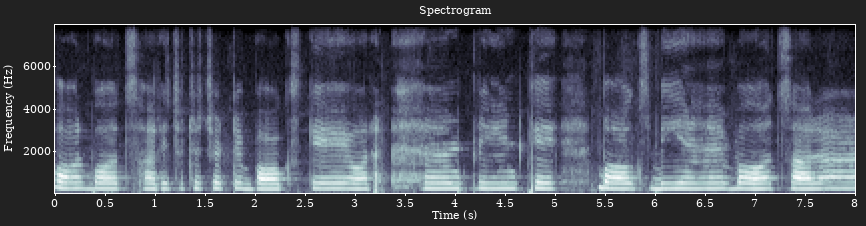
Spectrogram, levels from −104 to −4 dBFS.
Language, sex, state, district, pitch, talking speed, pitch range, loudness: Hindi, female, Punjab, Pathankot, 260 Hz, 120 wpm, 255-270 Hz, -17 LUFS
